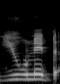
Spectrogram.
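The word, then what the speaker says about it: unit: இப்போ யூனிட் அப்படின்றத நீங்கள் ப்ரொனவுன்ஸ் பண்ணும்போது யூனிட் அப்படின்னு வருது. ஸோ யூ அப்படின்னு வருது.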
